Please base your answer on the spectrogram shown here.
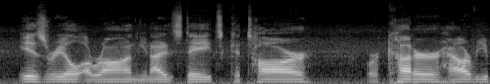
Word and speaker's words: Qatar: It's pronounced like guitar, but with an ER instead of an AR at the end, like gitter.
